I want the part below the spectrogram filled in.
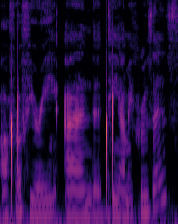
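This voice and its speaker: A woman talks at a very slow pace over loud background noise. The sound is dry, with no echo. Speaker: vlogger. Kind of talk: casual vlog chat. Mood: upset, in pain. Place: car. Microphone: phone near.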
